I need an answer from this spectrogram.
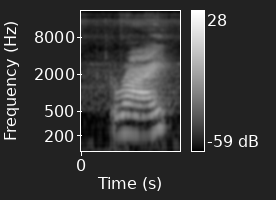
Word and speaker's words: write: Write, W-nya nggak usah dibaca.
